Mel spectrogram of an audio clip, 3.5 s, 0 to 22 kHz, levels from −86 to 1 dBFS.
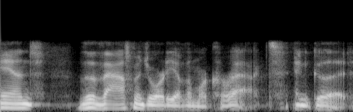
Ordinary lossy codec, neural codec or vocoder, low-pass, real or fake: Opus, 24 kbps; autoencoder, 48 kHz, 32 numbers a frame, DAC-VAE, trained on Japanese speech; 5.4 kHz; fake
